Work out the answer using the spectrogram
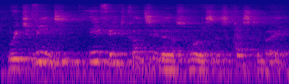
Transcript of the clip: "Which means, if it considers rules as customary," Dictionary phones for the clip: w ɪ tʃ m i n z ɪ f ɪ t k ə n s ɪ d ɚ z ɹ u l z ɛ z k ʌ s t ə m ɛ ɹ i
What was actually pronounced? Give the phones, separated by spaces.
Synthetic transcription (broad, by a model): w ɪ tʃ m i n z ɪ f ɪ t k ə n s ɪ d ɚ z w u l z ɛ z k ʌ s t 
